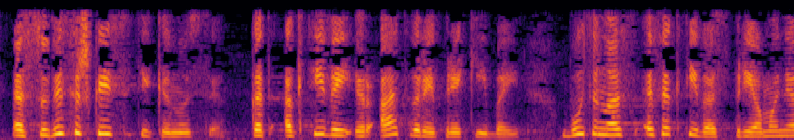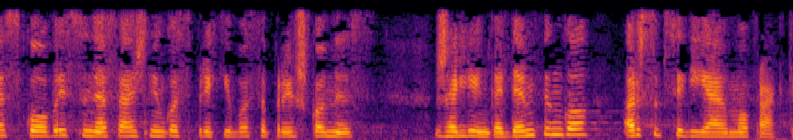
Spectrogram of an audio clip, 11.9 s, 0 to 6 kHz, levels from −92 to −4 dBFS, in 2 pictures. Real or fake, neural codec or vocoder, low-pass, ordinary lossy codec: real; none; 5.4 kHz; none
